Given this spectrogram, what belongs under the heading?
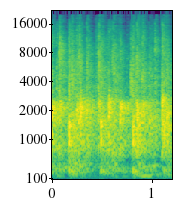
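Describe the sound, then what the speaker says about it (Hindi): Audience applause at a live poetry performance at Pahchan Studio, a short burst of close, bright clapping with uneven rhythmic surges, loud and alone. "तो एक बार आपकी तालियां चाहूँगा"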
